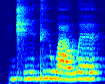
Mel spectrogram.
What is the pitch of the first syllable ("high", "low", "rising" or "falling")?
low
